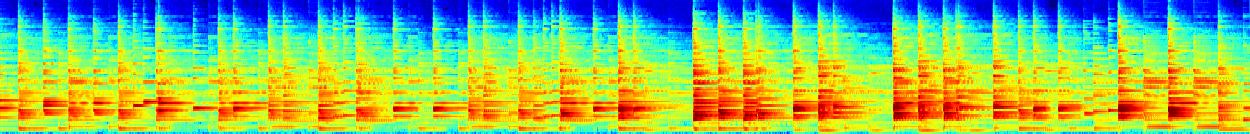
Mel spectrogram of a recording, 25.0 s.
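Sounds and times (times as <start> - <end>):
piano note Eb: 0.0 - 24.9.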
